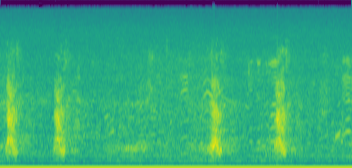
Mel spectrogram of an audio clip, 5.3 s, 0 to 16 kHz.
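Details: Rottweiler barking at the 1994 ADRK Körung breed survey: four sharp, separate barks, two close together at the start and two more after a pause, with background murmur.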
